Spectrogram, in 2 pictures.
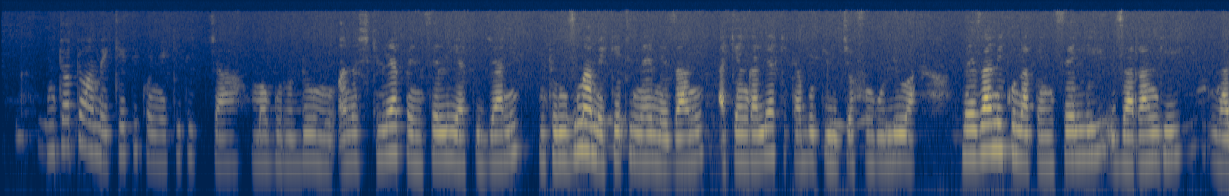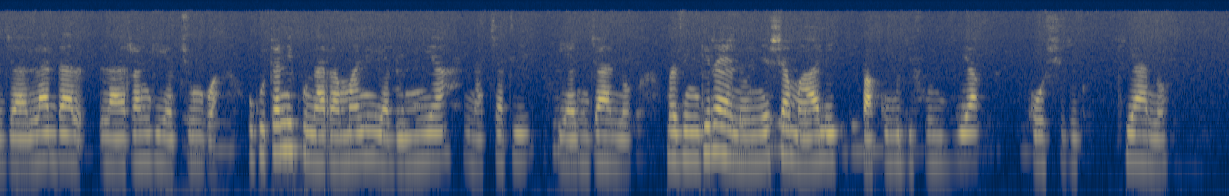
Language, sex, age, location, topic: Swahili, female, 18-24, Nairobi, education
